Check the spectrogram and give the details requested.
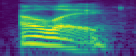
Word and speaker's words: L.A.: a diphthong in la we stress on the a so the l is kind of shorter and the a is longer it has some secondary stress on l because i do have a clear vowel there as well la so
